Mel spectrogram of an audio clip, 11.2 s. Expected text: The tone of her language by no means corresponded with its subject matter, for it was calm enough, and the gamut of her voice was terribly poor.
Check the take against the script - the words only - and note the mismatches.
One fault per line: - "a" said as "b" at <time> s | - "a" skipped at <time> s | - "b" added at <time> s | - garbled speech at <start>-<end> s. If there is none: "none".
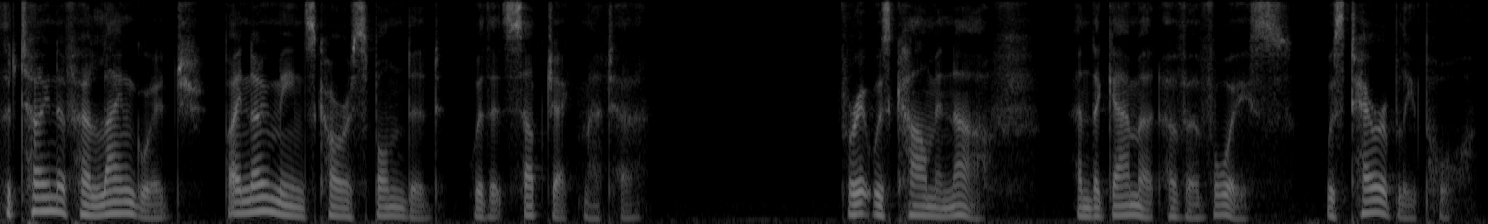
none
